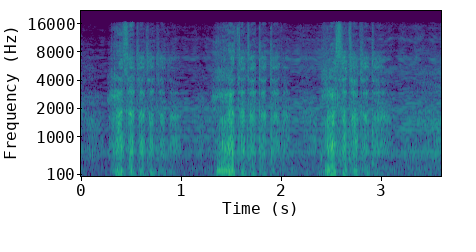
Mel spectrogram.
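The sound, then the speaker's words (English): A person imitates the noise a washing machine makes partway through washing a jacket: a buzzy, rattling run of rapid bursts with a couple of louder surges, voiced alone without ordinary talk. “you hear a noise coming from the washer and you hear”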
